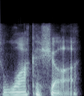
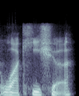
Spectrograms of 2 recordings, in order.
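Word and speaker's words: Waukesha: Um also, not to be that guy, but it's Wakaasha, not Wakisha.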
